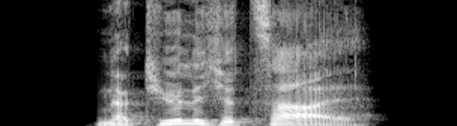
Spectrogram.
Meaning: natural number
- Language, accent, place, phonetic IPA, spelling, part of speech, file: German, Germany, Berlin, [naˈtyːɐ̯lɪçə ˈt͡saːl], natürliche Zahl, phrase, De-natürliche Zahl.ogg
